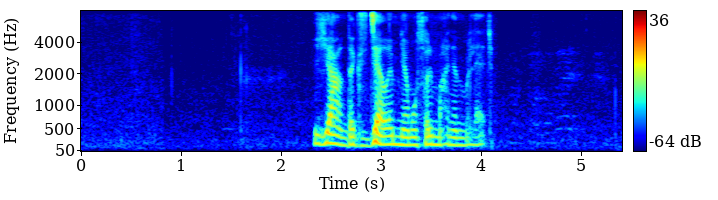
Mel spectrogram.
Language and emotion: Russian, angry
